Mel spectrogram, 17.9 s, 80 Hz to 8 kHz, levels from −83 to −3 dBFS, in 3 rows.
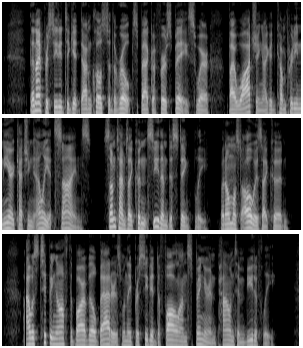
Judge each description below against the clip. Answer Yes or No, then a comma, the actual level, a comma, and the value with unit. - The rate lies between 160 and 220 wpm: Yes, average, 180 wpm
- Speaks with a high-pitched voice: No, low, 120 Hz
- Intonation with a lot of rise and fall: No, average, 4.1 semitones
